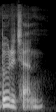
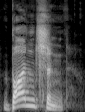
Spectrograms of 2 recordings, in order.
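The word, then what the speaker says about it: Bündchen: Giselle Bundchen. I think I said that wrong. – Bundchen.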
